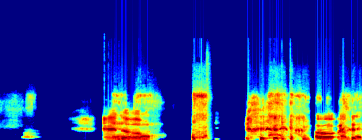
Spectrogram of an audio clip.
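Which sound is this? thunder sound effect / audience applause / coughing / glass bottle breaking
coughing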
